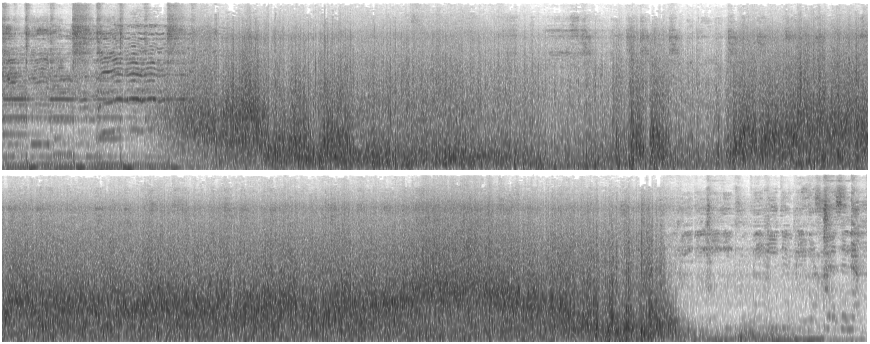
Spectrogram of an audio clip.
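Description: Loud, steady rush of wind over a camera microphone held out at the open sunroof of a moving car, with a brief dip about six seconds in. Music plays for the first second or so and comes back near the end.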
